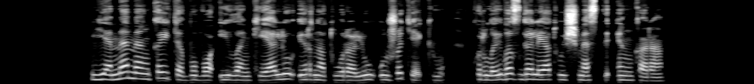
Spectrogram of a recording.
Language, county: Lithuanian, Alytus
